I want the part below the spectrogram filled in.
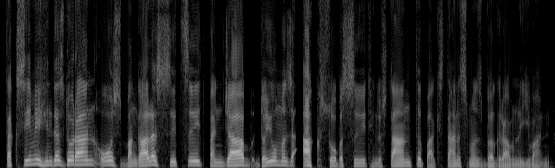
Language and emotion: Kashmiri, neutral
